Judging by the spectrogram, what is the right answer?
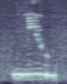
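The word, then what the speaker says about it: know: न्यू इसकी first form क्या होगी? नो हां के साइलेंट रहते हैं।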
